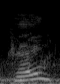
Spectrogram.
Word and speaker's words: Crane: Crane? Crane rhymes with train and brain and sane and grain and rain and plane and the other kind of plane and...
